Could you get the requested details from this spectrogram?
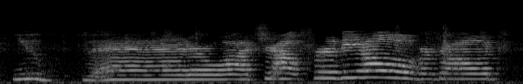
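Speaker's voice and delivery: sinister, dark, creepy ghost-story voice, very slow, drawn out. Demonstrating a sinister voice, like telling a ghost story: dark, sinister, creepy voice. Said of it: "a dark, sinister voice would be like when it's like very creepy".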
